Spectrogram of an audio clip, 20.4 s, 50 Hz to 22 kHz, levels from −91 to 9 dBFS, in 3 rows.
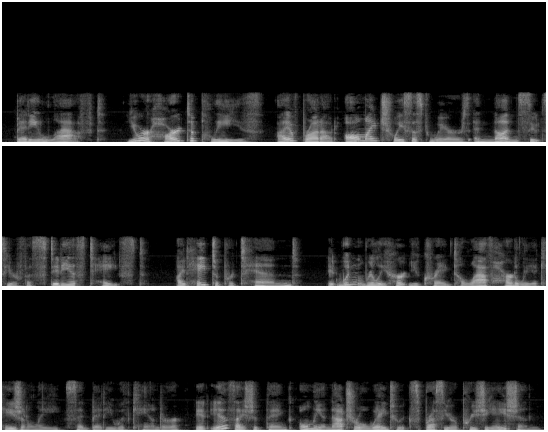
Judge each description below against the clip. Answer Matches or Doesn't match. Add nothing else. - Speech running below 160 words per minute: Doesn't match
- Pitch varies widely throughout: Matches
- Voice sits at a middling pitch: Matches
